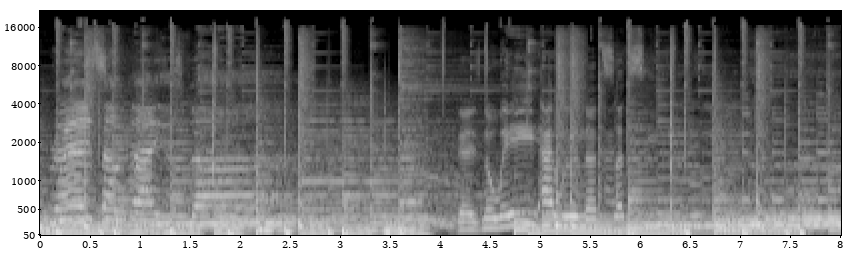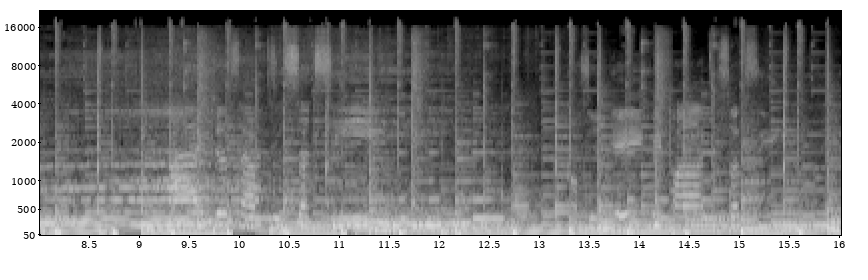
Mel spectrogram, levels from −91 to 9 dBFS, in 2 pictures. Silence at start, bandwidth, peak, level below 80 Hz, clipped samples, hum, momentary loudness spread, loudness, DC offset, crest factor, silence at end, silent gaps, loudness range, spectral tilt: 0 s; 19 kHz; 0 dBFS; -18 dBFS; under 0.1%; none; 4 LU; -13 LUFS; under 0.1%; 12 dB; 0 s; none; 2 LU; -7 dB/octave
